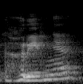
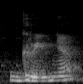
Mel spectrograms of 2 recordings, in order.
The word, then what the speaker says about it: hryvnia: H, like in hryvnia, which is a Ukrainian currency, and for a lot of people it's really hard to pronounce it. They would probably just say grivnia. Like in Russian you say grivna.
